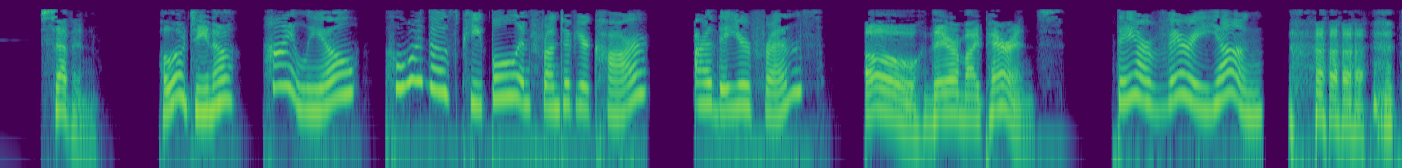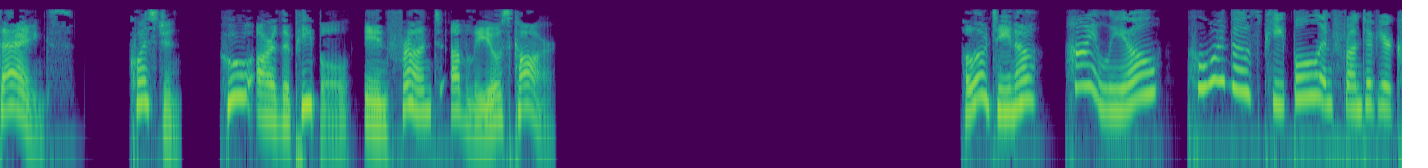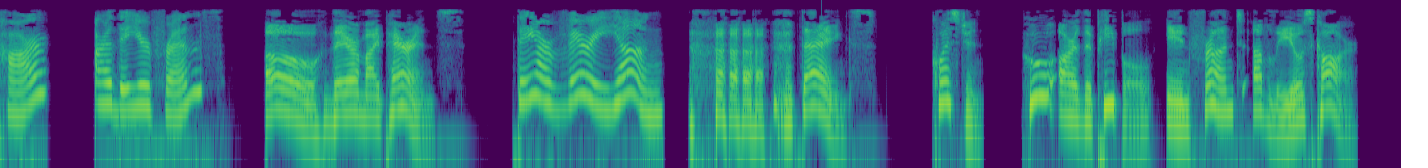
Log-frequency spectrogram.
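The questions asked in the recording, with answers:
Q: Who are the people in front of Leo's car?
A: His parents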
